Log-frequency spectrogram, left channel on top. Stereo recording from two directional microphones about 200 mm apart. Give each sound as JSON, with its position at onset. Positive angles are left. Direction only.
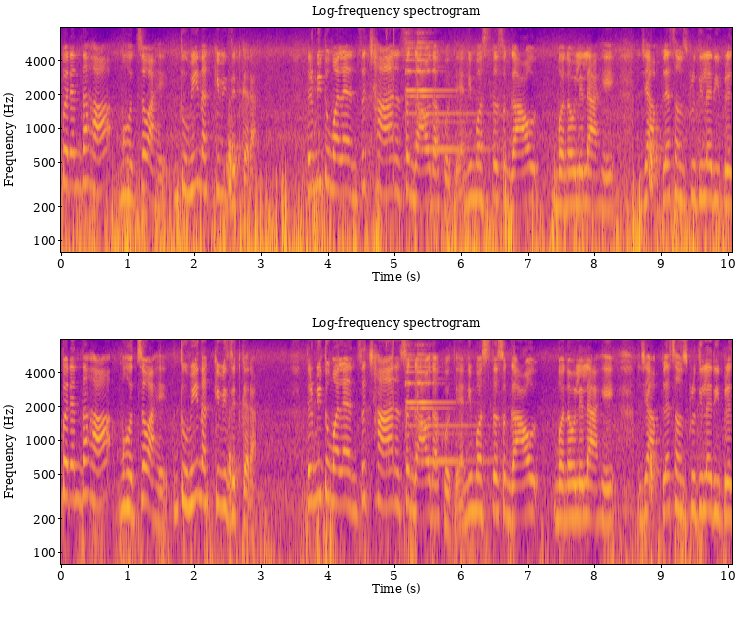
{"t": 0.0, "sound": "speech", "side_deg": -25}
{"t": 5.1, "sound": "speech", "side_deg": 0}
{"t": 6.0, "sound": "speech", "side_deg": -25}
